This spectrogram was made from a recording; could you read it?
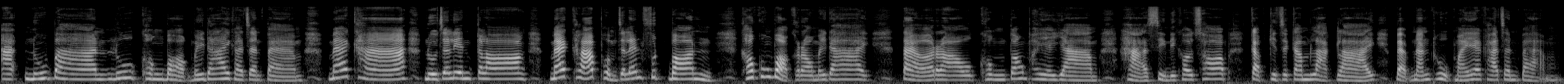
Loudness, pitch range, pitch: -23 LUFS, 210-260 Hz, 235 Hz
